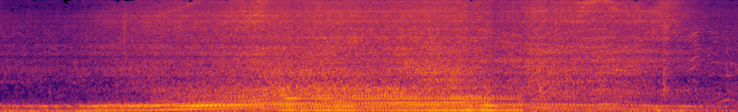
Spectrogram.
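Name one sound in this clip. Tyres splash through muddy water.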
